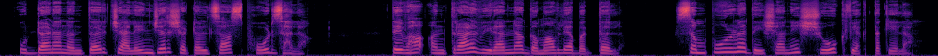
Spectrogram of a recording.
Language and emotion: Marathi, sad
